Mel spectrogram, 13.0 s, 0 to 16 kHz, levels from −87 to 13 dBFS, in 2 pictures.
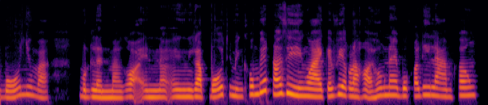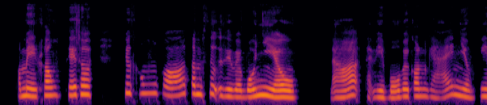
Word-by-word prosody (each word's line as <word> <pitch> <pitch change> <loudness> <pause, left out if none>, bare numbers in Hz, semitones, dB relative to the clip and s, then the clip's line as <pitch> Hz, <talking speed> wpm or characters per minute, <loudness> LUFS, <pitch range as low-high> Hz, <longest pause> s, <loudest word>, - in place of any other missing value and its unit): bố, 195 +3 0
nhưng 265 -3 -3
mà 185 -2 -3 0.4
một 210 -2 -4
lần 195 -2 +3
mà 190 0 +1
gọi 205 0 -1
n 205 +1 +1
gặp 210 -1 +4
bố 210 +5 +4
thì 255 - -4
mình 225 -2 -1
không 275 +4 +1
biết 380 +5 +5
nói 280 +2 +6
gì 285 -6 +5
ngoài 225 -2 +5
cái 225 +2 0
việc 265 0 +2
là 220 -1 +3
hỏi 210 -3 -1
hôm 240 +4 +1
nay 255 -1 +2
bố 235 0 0
có 230 0 -2
đi 260 +2 -1
làm 225 -4 0
không, 250 +1 +1 0.4
có 225 - -9
mệt 235 -2 +1
không, 250 0 0
thế 260 0 +1
thôi, 280 -1 +2 0.5
chứ 320 - -2
không 315 +1 -10
có 255 +1 -2
tâm 290 -2 -1
sự 270 -4 -7
gì 225 - -1
với 210 -1 -2
bố 205 +2 0
nhiều. 205 -6 +3 0.4
Đó, 195 +8 -3
tại 195 -2 -20
vì 195 0 -3
bố 185 +1 -4
với 220 +1 -2
con 225 0 -5
gái 205 +5 -11
nhiều 220 -7 -3
khi 230 0 -4
225 Hz, 235 wpm, -23 LUFS, 205-255 Hz, 0.5 s, nói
